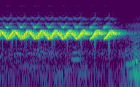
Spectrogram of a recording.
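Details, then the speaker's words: Honda Beat scooter with an aftermarket one-way anti-theft alarm armed: tampering or break-in triggers a long, loud warbling siren sweeping about five times a second, then it stops abruptly, and the engine cannot be started. "Oke jadi kalau dibobol suaranya itu panjang ya Mas ya"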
